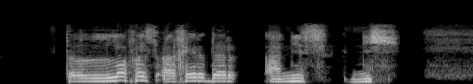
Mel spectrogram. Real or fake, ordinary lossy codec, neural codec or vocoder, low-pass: real; MP3, 32 kbps; none; 7.2 kHz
